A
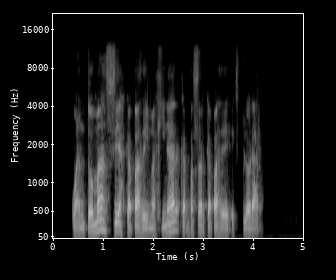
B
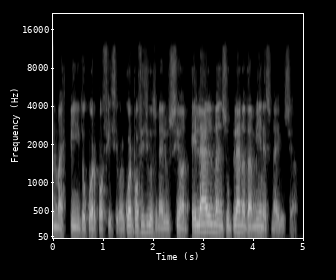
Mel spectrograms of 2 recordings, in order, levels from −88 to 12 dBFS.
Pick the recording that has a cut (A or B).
A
